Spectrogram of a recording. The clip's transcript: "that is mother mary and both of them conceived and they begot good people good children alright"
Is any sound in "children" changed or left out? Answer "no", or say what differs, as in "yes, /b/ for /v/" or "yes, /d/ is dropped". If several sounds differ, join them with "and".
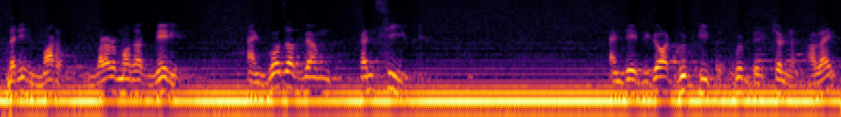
no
